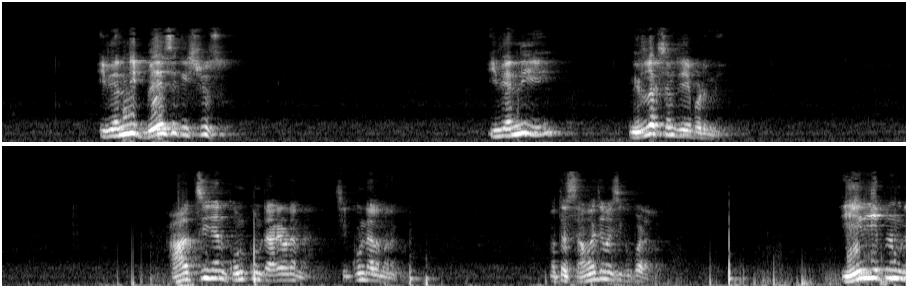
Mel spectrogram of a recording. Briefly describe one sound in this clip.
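An elderly man speaks slowly into a microphone, with pauses between phrases.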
